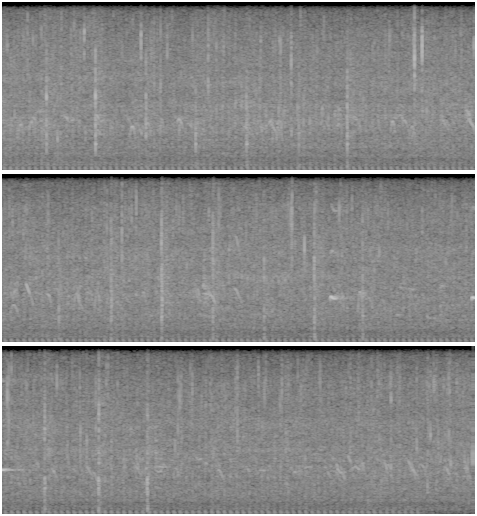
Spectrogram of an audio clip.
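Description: A flock of ducklings, with scattered faint peeps and a busy patter of feet and wet clicks on plastic sheeting, over a steady low hum.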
